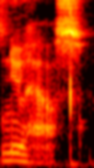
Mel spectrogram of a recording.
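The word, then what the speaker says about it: Nieuwenhuis: fed and and Dila newus I think it's how you say it newus you might even be a new house Dutch to English F house new house okay yeah it's new house Ferdinand DOA new house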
